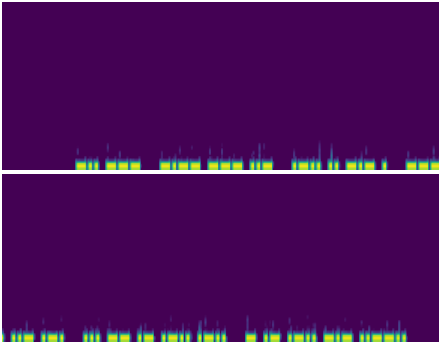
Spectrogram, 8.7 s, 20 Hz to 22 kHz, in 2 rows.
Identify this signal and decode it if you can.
Morse code, heard as a keyed tone, about 40 wpm, 700 Hz. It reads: DO YOU LIKE OUR SMALL TALK?
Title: Sentences from Top 1000 Words - Review Part 1 - 40wpm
